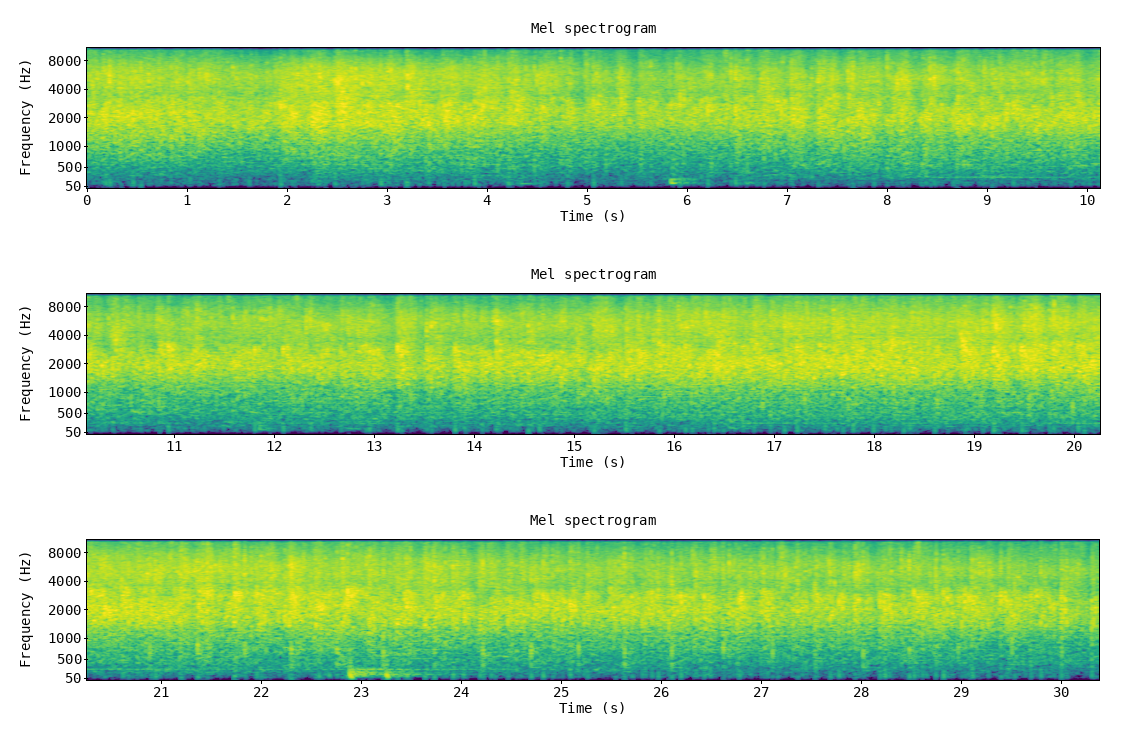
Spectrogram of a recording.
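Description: A large auditorium audience clapping in a standing ovation, a steady, dense applause throughout, with a short low thump about three-quarters of the way through.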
